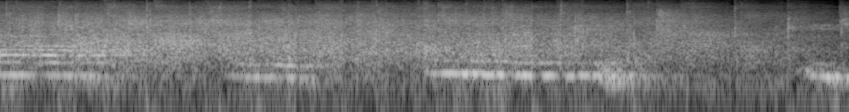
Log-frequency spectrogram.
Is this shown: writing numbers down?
no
